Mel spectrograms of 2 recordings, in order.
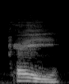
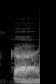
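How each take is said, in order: First: K said as "kay"; English K. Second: K said as "ka", open "ah" vowel; Quechua K. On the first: Teacher contrasting with English, K said as "kay". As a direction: say K with the English "ay" glide. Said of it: "In English, you pronounce". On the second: Teacher showing the Quechua alphabet, K said as "ka". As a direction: say K as "kah", the Quechua way. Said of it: "You pronounce K in Quechua". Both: Shown as a demonstration.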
